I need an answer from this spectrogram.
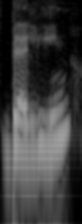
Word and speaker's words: Berlin: You guys, I think say Berlin, but it's Berlin. Berlin.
